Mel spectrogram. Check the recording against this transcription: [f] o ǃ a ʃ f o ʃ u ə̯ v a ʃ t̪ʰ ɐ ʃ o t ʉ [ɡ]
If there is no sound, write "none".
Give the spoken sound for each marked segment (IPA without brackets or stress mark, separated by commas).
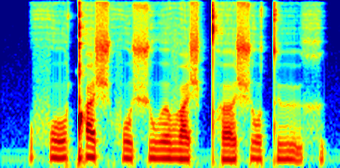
f, x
